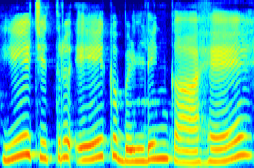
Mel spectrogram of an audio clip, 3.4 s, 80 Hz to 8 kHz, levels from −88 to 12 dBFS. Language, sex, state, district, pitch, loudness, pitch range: Hindi, female, Madhya Pradesh, Bhopal, 255 Hz, -14 LUFS, 215-285 Hz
